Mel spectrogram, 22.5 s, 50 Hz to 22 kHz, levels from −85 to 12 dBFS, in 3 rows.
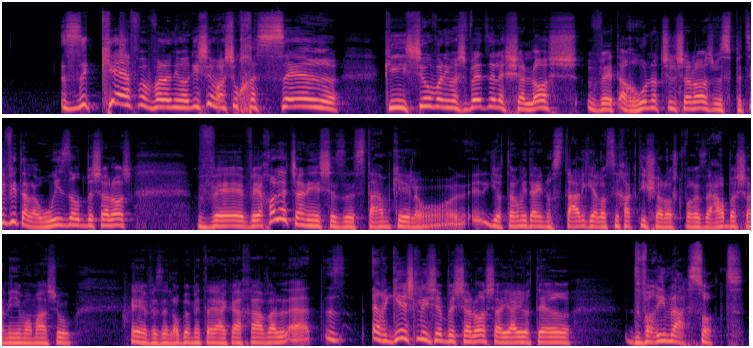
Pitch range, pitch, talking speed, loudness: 145-220 Hz, 170 Hz, 145 wpm, -18 LUFS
